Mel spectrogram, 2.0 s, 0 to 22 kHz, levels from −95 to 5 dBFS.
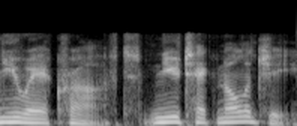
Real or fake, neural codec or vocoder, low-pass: real; none; 7.2 kHz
